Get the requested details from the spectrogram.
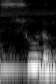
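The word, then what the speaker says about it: should: एच ओ यू एल डी को क्या पढ़ेंगे शुड पढ़ेंगे इतना समझ में आ गया इसमें ला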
